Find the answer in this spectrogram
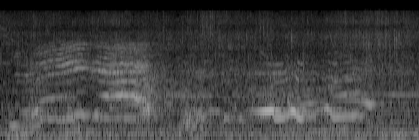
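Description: Children's high-pitched voices calling out, once in the first second and again around the middle, over a steady outdoor background hiss.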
